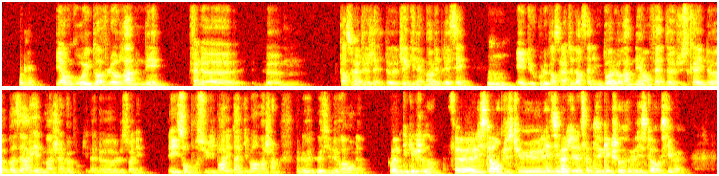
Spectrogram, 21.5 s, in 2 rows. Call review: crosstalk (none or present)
none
